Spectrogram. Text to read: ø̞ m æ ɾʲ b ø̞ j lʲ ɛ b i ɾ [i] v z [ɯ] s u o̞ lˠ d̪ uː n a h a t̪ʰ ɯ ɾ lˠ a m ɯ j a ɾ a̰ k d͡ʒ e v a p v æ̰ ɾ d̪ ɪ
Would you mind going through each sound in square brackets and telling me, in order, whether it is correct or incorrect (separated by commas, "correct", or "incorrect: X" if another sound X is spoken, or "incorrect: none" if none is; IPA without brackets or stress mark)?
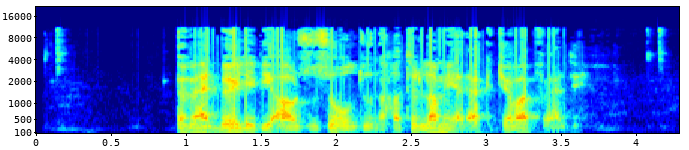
incorrect: a, incorrect: u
